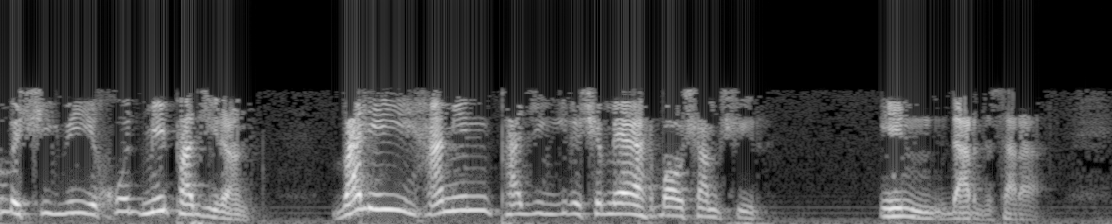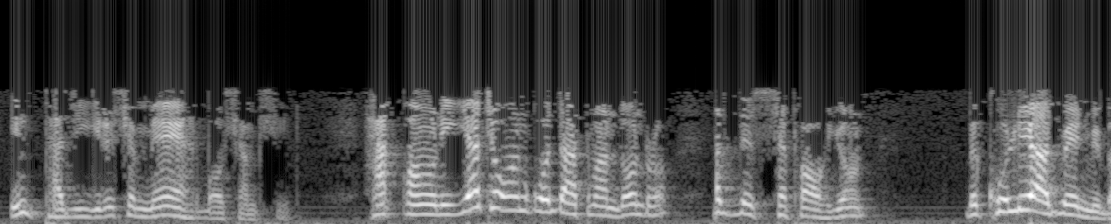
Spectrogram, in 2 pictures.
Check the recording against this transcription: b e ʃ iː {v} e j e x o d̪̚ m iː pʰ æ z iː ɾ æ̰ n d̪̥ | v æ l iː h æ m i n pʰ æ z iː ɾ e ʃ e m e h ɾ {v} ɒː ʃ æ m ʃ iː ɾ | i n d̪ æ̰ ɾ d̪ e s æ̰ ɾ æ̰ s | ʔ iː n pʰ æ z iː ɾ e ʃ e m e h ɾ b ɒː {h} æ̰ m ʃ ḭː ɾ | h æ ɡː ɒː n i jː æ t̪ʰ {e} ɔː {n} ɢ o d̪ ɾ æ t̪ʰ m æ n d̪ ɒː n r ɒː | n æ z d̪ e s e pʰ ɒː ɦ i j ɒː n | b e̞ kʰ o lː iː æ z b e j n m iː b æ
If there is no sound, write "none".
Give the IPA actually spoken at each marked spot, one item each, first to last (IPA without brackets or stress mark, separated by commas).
v, b, ʃ, e, n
